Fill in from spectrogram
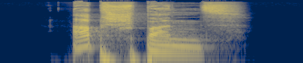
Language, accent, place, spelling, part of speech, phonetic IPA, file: German, Germany, Berlin, Abspanns, noun, [ˈapˌʃpans], De-Abspanns.ogg
- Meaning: genitive singular of Abspann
